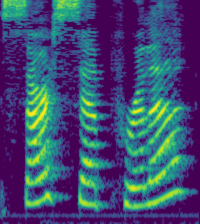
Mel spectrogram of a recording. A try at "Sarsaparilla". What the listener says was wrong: Okay, the R is silent. They did something with that spelling.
